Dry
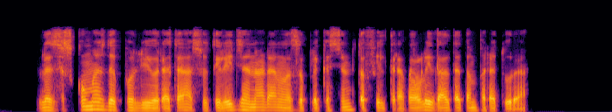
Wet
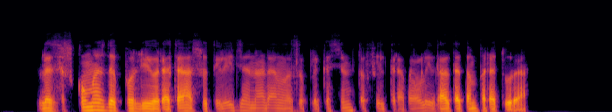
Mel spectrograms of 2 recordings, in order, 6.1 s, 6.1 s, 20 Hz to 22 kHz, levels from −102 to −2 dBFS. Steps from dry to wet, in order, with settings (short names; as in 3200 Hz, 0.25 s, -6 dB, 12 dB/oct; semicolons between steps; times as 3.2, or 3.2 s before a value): steep low-pass 2800 Hz 36 dB/oct; 2.06–4.4 level quantiser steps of 14 dB; frequency shift -27 Hz; gain -7 dB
